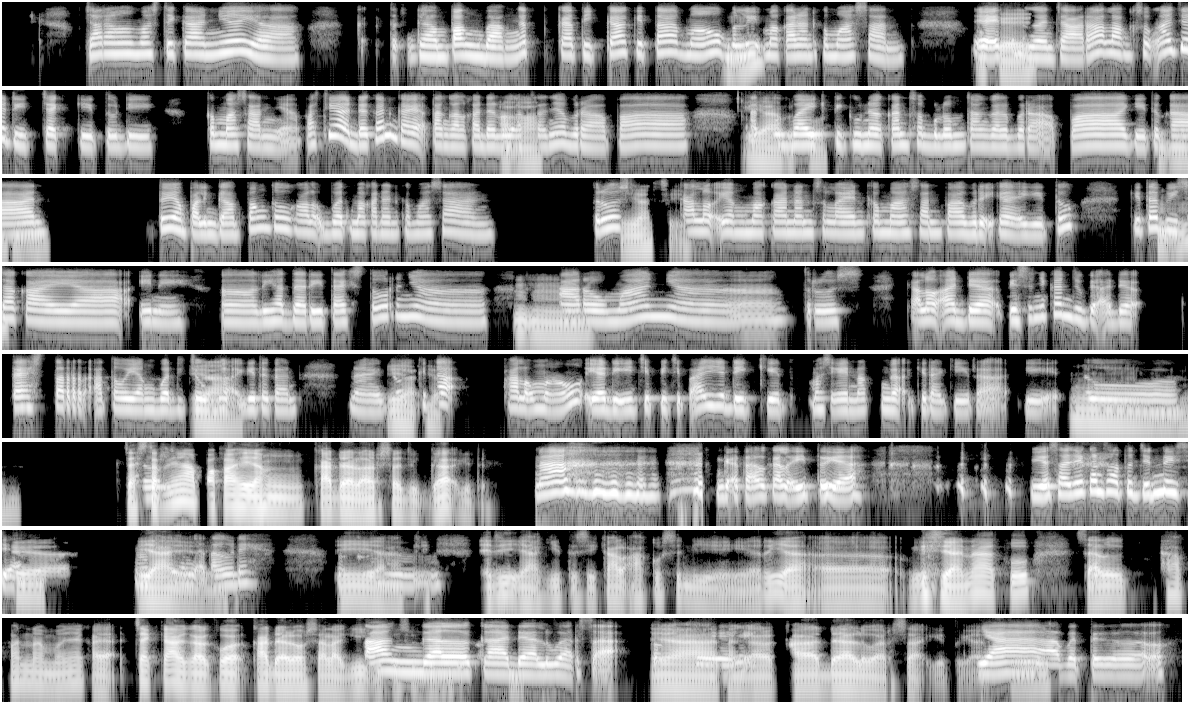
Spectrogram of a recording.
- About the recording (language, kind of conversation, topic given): Indonesian, unstructured, Bagaimana kamu menanggapi makanan kedaluwarsa yang masih dijual?
- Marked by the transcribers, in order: tapping; laughing while speaking: "Nah"; chuckle; laugh; other background noise; laughing while speaking: "biasana"; "biasanya" said as "biasana"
